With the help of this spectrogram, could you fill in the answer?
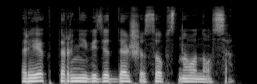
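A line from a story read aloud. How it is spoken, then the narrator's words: Scornful male snort. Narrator (Russian): пренебрежительно фыркнул мужчина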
